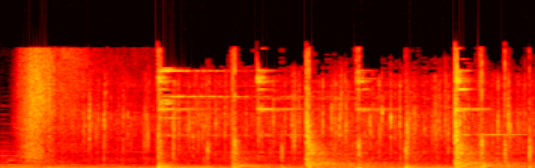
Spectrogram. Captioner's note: fire crackling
